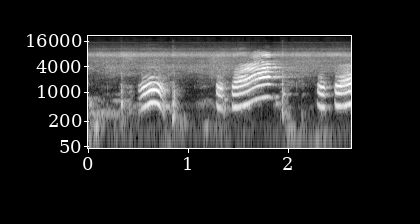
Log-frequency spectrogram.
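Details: A trained pet Indian ringneck, or Alexander parrot, talks with clear voice, saying "Papa Papa". Three arched, harmonic syllables sound, the middle one longest and rising, over a constant high electronic whine.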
